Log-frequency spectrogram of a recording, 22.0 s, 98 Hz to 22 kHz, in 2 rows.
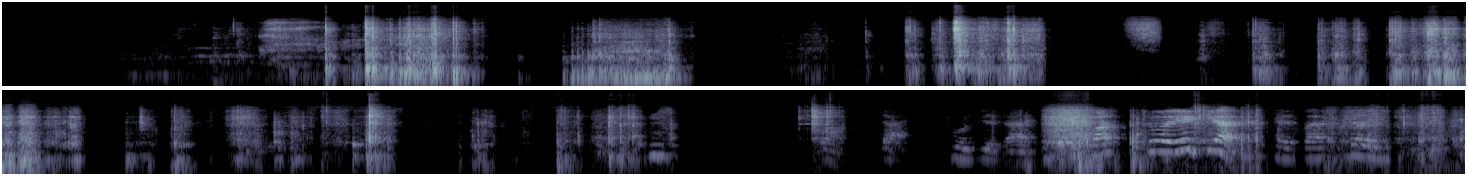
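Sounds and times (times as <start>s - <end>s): cardboard rubbing and scraping: 2.6s - 3.6s, 4.3s - 5.2s, 6.9s - 8.7s, 9.4s - 16.0s, 18.6s - 21.9s.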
